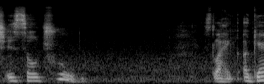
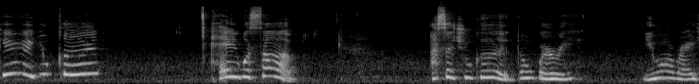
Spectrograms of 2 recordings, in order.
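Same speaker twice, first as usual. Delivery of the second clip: much higher, loud reassuring chirp; high friendly voice; 11 semitones higher, 4 dB louder than usual. Retold or imitated. Reassuring the man at the store, high and bright. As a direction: sing it up high to calm him. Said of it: "I was like".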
